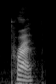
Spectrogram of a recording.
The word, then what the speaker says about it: prep: r은 리을 소리, e는 에 소리, 그리고 p는 원래 피읍 소리, p 소리가 나는데 워낙 약하게 작게 발음이 되다 보니 prep 이렇게 거의 받침처럼 들려요.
